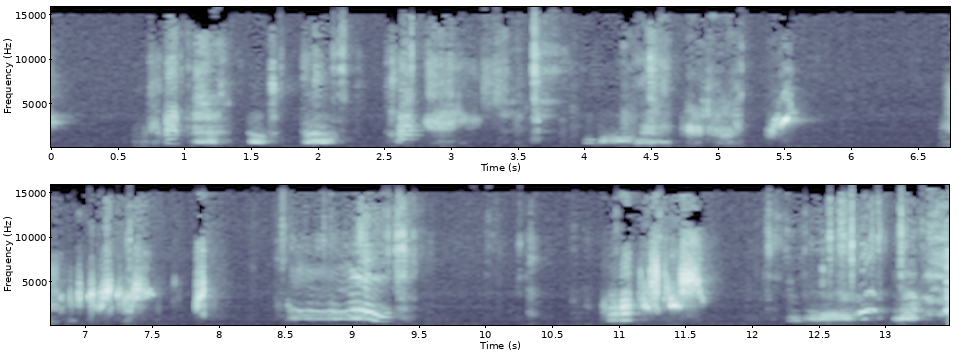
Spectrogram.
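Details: A pet budgie talks inside a small gourd. A rapid mix of gravelly mutters, clicks and warbled whistles comes in uneven bursts, with one wavering, quavering phrase in the middle.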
